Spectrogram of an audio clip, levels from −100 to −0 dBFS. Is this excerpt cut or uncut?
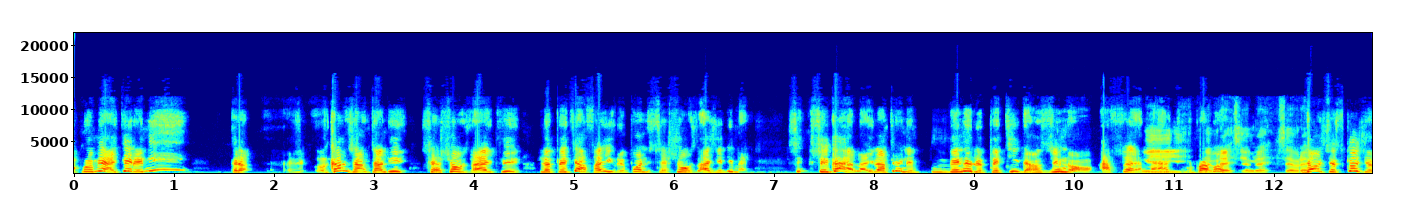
uncut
